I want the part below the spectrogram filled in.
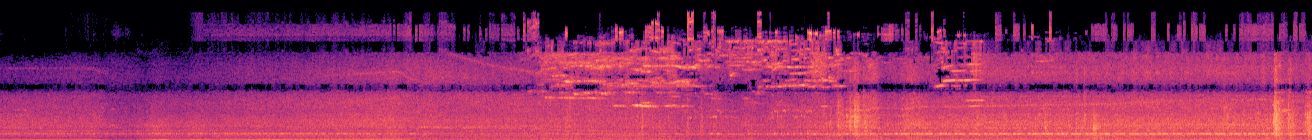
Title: Cessnock Garbage - Exhaust leak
